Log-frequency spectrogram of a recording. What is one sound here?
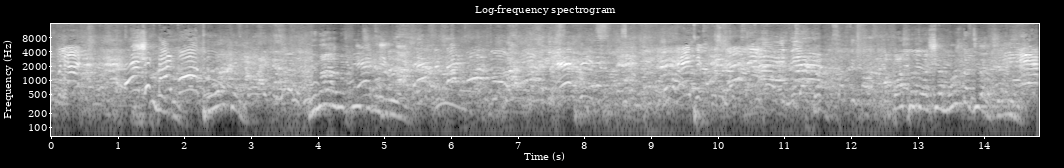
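Loud music with a heavy beat plays through loudspeakers.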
